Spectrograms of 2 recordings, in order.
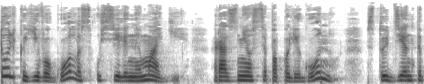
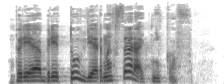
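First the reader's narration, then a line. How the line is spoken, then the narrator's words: Scoffing. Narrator (Russian): хмыкнул Николас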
